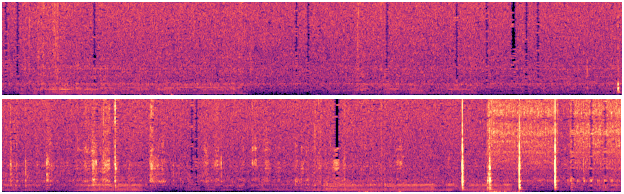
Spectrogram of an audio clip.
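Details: Bumblebee foraging on honeysuckle in a garden: a steady, low, rich humming buzz in several bursts of two to three seconds, with brief pauses and a few sharp taps near the end.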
